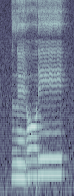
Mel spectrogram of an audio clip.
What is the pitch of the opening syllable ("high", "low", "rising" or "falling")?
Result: low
